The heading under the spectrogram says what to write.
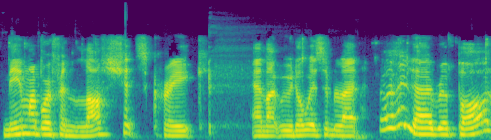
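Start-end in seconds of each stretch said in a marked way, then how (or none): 3.8-4.9 high, loud silly put-on voice, way up; Catherine O'Hara impression. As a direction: camp it up as Catherine O'Hara greeting RuPaul. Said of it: "we'd do this stupid imitation voice".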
